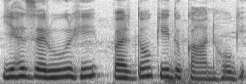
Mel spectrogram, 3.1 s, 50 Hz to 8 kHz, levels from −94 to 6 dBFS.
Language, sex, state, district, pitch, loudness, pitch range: Hindi, female, Chandigarh, Chandigarh, 225 Hz, -15 LUFS, 205-240 Hz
